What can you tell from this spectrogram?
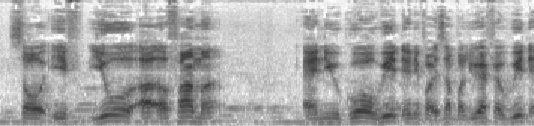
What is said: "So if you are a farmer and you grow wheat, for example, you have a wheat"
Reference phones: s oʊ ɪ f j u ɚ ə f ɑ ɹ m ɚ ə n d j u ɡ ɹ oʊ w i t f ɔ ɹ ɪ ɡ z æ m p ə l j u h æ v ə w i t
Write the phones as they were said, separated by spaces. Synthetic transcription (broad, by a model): s oʊ ɪ f j u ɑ ə f ɑ m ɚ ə n j u ɡ oʊ w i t f ɔ ɹ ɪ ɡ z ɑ m p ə l j u h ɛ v ə w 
